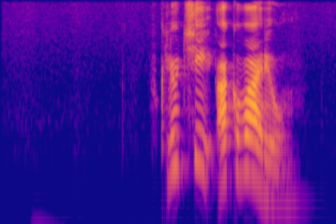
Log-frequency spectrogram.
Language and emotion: Russian, positive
